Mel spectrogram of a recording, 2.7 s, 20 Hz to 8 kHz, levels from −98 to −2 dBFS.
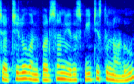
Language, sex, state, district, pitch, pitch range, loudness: Telugu, female, Andhra Pradesh, Srikakulam, 200 Hz, 180-220 Hz, -30 LUFS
